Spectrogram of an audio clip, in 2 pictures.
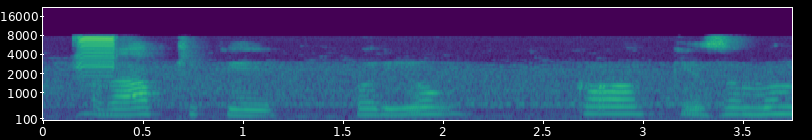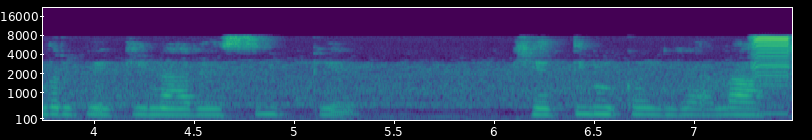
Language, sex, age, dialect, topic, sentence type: Bhojpuri, female, 18-24, Southern / Standard, agriculture, statement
